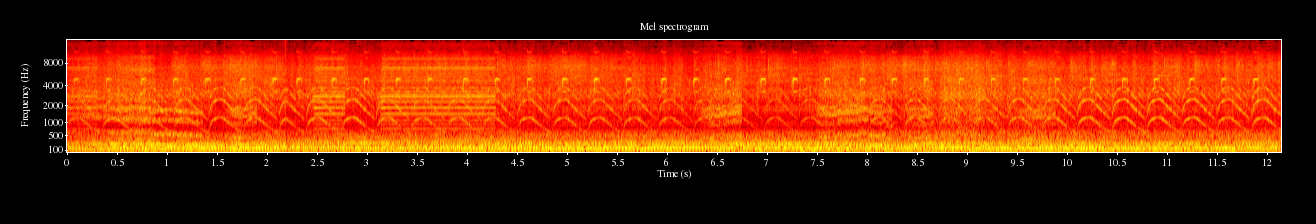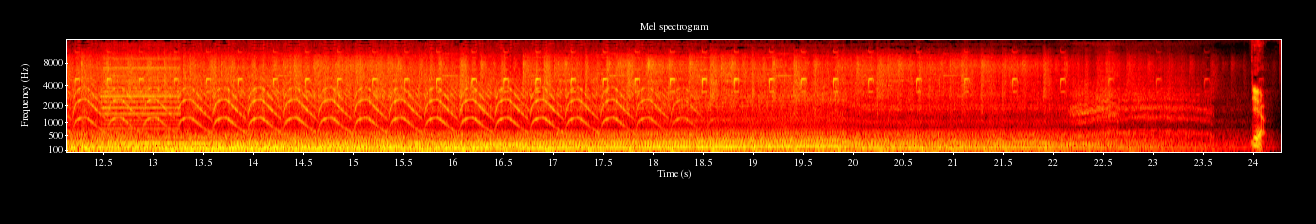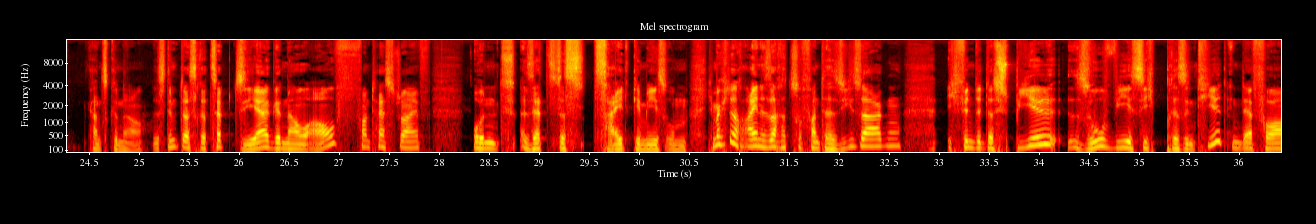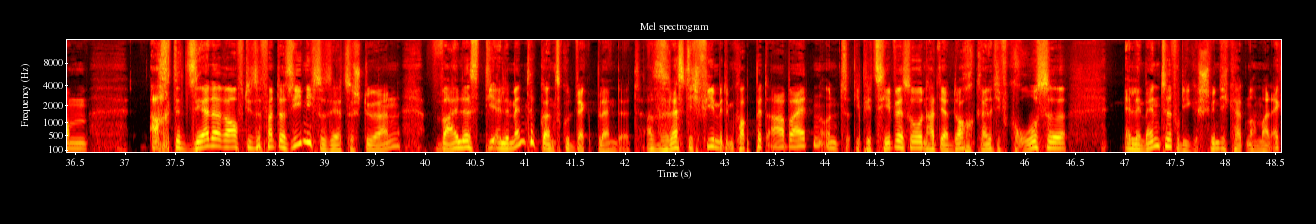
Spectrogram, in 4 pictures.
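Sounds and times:
police siren wailing in a racing video game: 0.0 - 23.8
luxury sports car engine roaring in a racing video game: 0.0 - 24.0
speech: 24.7 - 48.5.

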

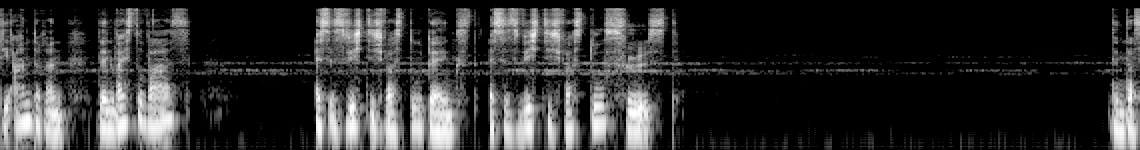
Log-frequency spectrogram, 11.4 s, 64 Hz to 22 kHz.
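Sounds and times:
speech: 0.0 - 2.0, 3.1 - 6.8, 11.1 - 11.3
emergency vehicle sirens wailing outdoors: 0.0 - 11.3.

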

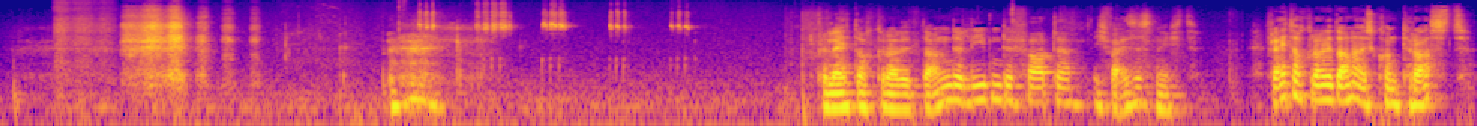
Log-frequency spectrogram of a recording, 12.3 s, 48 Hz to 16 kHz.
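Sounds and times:
crickets chirping: 3.3 - 5.9
speech: 6.9 - 10.0, 10.6 - 12.2.

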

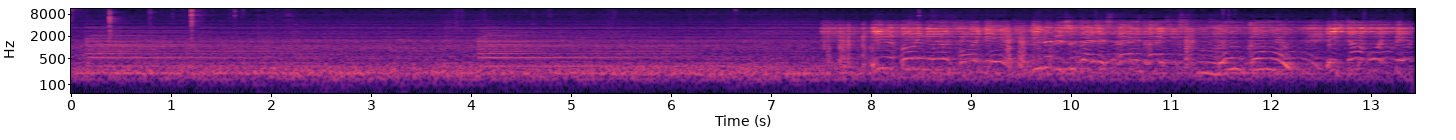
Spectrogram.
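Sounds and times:
large church bell striking the hour: 0.0 - 7.7
crowd noise and murmured voices: 7.5 - 13.4
speech: 9.7 - 13.4.

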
